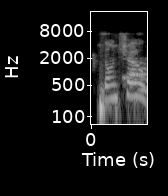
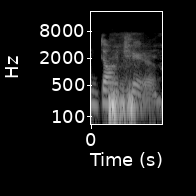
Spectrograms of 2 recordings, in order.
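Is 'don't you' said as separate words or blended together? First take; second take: blended; separate. First: Don't and you blend into one word, doncha. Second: Don't and you are said as separate words. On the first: "it will be pronounced as toncha" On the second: "There are still American people who say"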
